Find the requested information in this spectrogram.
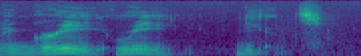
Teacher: you sort of have to lift up the end, ingredients, because it's a question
